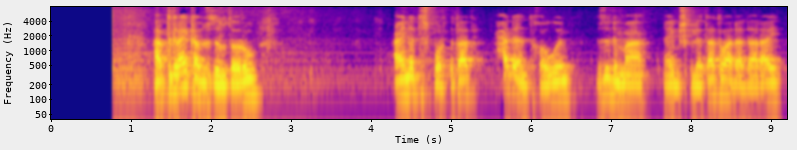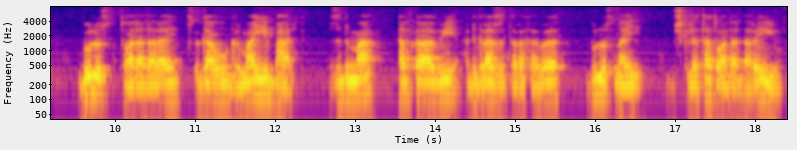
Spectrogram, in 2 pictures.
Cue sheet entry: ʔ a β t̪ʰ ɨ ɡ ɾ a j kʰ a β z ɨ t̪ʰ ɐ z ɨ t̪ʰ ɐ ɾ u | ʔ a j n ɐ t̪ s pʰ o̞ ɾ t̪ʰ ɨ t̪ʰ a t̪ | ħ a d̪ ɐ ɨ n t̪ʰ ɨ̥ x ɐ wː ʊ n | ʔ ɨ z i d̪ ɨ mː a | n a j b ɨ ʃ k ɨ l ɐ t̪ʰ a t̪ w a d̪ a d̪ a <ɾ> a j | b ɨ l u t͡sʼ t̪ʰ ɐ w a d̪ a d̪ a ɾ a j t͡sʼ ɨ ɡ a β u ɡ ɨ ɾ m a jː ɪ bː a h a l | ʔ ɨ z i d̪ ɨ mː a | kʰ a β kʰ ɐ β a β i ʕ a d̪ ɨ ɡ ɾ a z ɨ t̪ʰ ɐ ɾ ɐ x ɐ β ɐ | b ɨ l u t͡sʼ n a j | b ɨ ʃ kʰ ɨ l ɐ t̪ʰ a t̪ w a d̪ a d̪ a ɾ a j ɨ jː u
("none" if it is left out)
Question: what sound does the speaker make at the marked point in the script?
ɾ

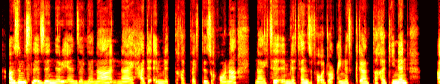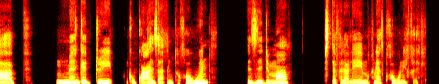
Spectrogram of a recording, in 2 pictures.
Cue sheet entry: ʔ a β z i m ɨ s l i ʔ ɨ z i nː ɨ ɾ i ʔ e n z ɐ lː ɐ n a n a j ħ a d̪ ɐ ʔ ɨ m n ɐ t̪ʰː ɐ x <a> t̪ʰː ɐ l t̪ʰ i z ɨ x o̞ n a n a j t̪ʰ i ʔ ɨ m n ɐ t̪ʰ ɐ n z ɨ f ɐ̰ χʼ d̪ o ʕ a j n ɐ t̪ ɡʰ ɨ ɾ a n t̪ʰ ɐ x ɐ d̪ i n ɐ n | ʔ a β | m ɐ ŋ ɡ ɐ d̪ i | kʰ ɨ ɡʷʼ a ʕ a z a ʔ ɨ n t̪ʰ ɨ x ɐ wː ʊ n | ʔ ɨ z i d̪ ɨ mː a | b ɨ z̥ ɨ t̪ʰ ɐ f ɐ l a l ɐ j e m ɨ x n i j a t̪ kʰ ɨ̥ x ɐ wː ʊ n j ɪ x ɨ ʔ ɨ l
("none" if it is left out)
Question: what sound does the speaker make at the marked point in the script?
ɐ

